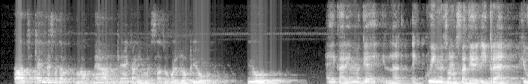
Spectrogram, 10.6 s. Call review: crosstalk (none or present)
none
